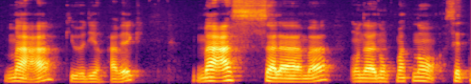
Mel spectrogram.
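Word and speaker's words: مع السلامة: qui veut dire avec, ma'as salama, on a donc maintenant cette nouvelle règle qui nous dit que devant certaines lettres, le lam de l'article n'est plus prononcé, mais en plus on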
